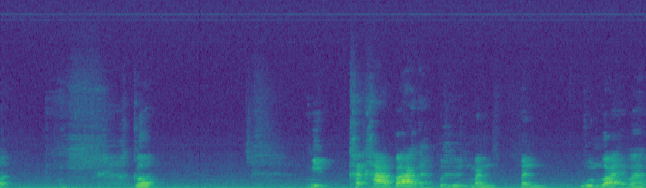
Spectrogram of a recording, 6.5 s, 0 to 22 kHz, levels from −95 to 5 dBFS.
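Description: A speech recording with a CD skip at 1.99 s: the player's laser lost its track and landed on a different turn of the disc's spiral, muting for a very brief moment, about 10 ms. That leaves a small tick, after which the speech resumes from a different point.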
